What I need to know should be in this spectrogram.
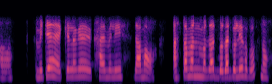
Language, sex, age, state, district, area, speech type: Assamese, female, 30-45, Assam, Dhemaji, rural, conversation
